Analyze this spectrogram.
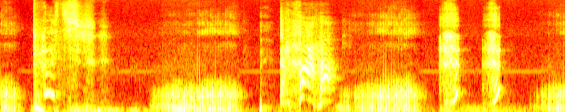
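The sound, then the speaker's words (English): A dog snoring: two long, rumbling snores broken by sharp, whistling snorts and wheezy breaths, loud and steady with no one talking. “That was a dog.”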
